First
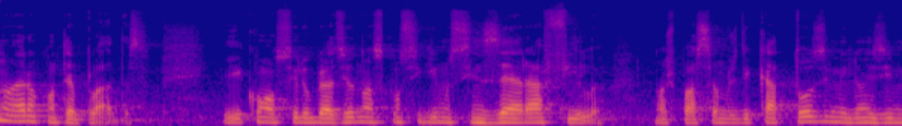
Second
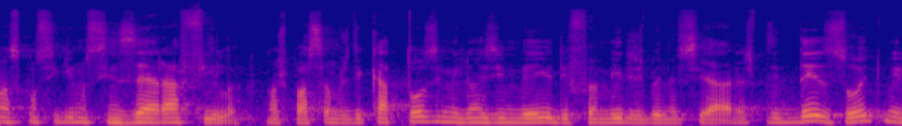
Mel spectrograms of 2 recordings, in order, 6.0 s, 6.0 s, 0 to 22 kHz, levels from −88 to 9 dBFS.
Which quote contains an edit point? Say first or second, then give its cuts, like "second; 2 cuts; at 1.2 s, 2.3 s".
second; 2 cuts; at 1.7 s, 5.1 s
